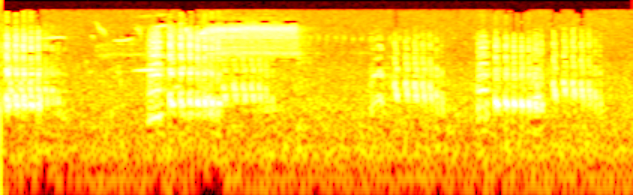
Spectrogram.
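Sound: sandhill cranes calling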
